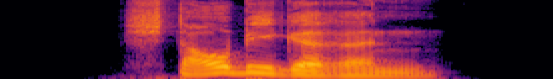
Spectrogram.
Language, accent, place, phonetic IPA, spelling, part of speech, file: German, Germany, Berlin, [ˈʃtaʊ̯bɪɡəʁən], staubigeren, adjective, De-staubigeren.ogg
- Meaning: inflection of staubig: 1. strong genitive masculine/neuter singular comparative degree 2. weak/mixed genitive/dative all-gender singular comparative degree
